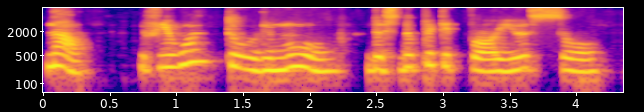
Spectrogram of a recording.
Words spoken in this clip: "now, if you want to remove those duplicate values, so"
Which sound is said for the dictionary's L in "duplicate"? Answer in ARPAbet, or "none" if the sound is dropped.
L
